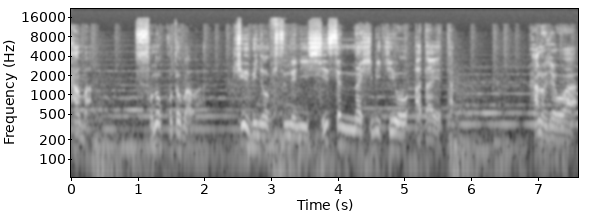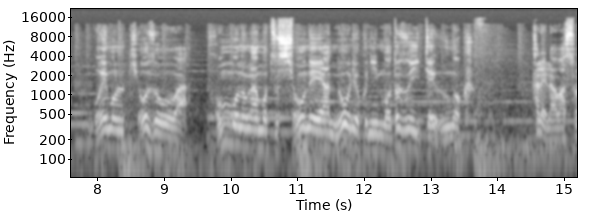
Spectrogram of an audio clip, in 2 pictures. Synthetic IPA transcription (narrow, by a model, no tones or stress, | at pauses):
kama̰ | so̞no̞ko̞t̪o̞ba̰βa̰ | kʲʰɨːbʲino̞kʲi̥t͡sɨne̞ɲ̟iɕĩɰ̃sẽ̞nːaçibʲikʲio̞at̪ae̞t̪a̰ | kʰano̞ʑo̞βa | ɡo̞e̞mo̞kʲʰo̞ːzo̞ːβa̰ | hõ̞mːo̞no̞ŋamo̞t͡sɨɕo̞ːne̞ːjano̞ːɾʲjo̞kɯ̟ɲ̟imo̞t̪o̞zɨit̪e̞ɯŋo̞kɯ̟̥ | kaɾe̞ɾaβ̞aso̞ɾ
